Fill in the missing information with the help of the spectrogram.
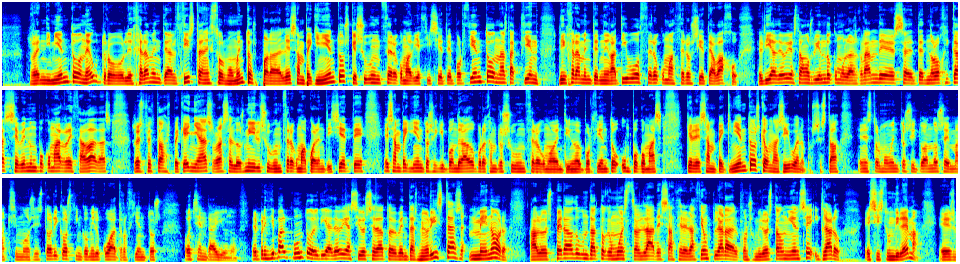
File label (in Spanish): radio; noticias bolsa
